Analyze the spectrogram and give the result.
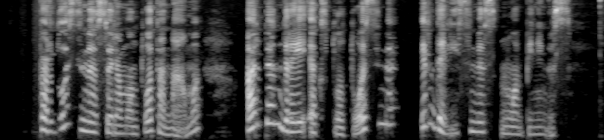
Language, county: Lithuanian, Šiauliai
